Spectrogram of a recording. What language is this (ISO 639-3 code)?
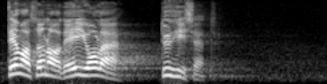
est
